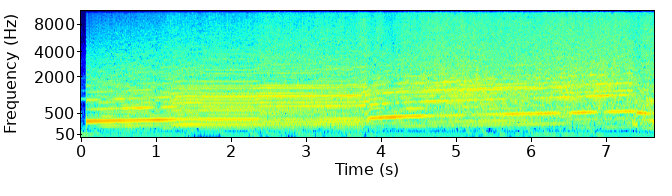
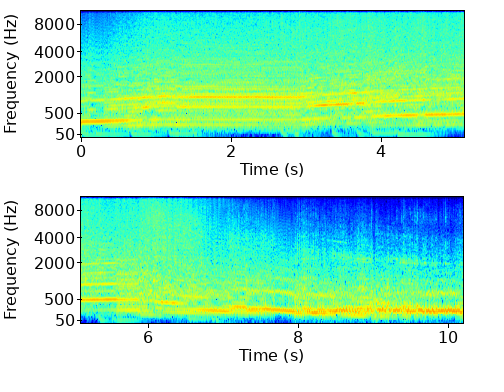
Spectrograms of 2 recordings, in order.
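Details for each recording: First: RB engine on the dyno under full load after plug and lead change: note climbs smoothly and steadily with no stutter or popping; earlier misfire now gone. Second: RB-engined race car being tuned, coils and settings under suspicion: climbs hard with ragged, uneven edge then falls away; number four cylinder cutting out under load, team considering swapping the coil or injector peak-hold settings.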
